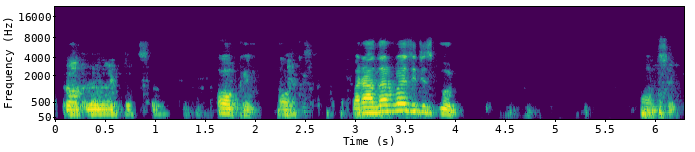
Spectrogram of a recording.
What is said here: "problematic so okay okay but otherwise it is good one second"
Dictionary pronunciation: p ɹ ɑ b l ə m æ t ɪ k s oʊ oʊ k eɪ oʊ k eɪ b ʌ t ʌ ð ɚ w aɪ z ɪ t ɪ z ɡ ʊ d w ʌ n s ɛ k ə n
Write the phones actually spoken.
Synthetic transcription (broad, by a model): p ɹ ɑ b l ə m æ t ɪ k s oʊ oʊ k eɪ oʊ k eɪ b ʌ t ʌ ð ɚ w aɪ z ɪ t ɪ z ɡ ʊ d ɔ l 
